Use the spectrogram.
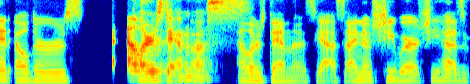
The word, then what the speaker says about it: Ehlers-Danlos: My daughter's doctor, she has EDS, is Elders, how do you say it? Ehlers-Danlos, yes.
